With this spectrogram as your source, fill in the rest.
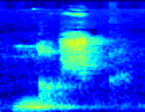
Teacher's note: The second rule is that R plus S give us sh sound. Not rsh, but just sh sound.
